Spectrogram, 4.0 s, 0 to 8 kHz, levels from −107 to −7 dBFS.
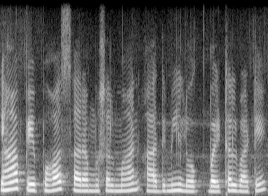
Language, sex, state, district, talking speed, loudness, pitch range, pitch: Bhojpuri, female, Bihar, East Champaran, 135 wpm, -16 LUFS, 225-250 Hz, 235 Hz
